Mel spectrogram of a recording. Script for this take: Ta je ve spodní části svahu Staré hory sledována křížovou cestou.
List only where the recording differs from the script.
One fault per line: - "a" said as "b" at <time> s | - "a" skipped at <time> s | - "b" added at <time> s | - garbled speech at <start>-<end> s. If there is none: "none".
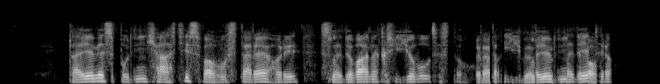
- garbled speech at 4.8-6.1 s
